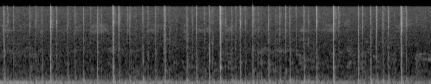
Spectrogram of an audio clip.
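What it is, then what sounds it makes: Plastic laptop keyboard. Fingertips with short nails type rapid taps on the solid keys of a black plastic laptop keyboard with USB and VGA ports on its side. A fast, uneven stream of short, dry plastic clicks with bright tops rises over a steady low hum, and a few keystrokes land louder than the rest.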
